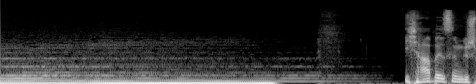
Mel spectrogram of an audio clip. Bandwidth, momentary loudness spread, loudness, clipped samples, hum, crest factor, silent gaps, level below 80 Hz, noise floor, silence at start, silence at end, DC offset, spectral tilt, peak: 12.5 kHz; 8 LU; -13 LUFS; under 0.1%; none; 8 dB; none; -10 dBFS; -43 dBFS; 0 s; 0 s; under 0.1%; -5.5 dB/octave; -2 dBFS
